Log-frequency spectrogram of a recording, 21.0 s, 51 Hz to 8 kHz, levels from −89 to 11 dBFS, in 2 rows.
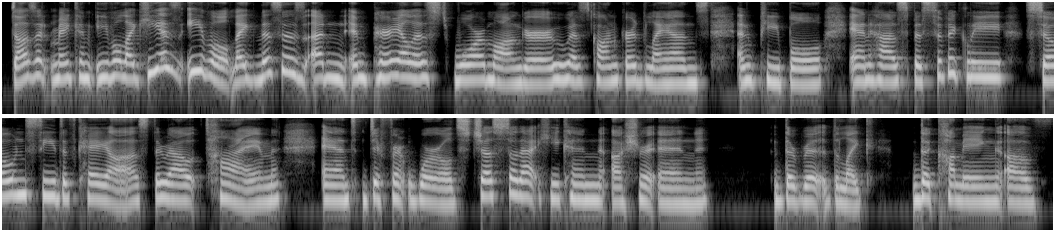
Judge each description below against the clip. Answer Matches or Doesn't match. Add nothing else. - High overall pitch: Matches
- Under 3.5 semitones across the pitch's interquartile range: Doesn't match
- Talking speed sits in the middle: Doesn't match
